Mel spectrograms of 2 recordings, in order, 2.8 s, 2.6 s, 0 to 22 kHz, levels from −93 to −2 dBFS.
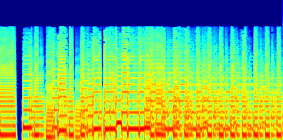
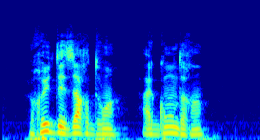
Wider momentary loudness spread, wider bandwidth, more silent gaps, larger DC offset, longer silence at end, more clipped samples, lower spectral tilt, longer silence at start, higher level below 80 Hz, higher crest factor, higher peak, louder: second, 3 LU vs 13 LU; first, 11.5 kHz vs 9.6 kHz; neither; first, 0.7% vs under 0.1%; second, 0 s vs 0.55 s; neither; about the same, -6 dB/octave vs -6 dB/octave; second, 0 s vs 0.3 s; first, -32 dBFS vs -54 dBFS; second, 6 dB vs 20 dB; first, -8 dBFS vs -16 dBFS; first, -15 LUFS vs -36 LUFS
